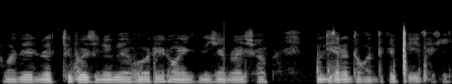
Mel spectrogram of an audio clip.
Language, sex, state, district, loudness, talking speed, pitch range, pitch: Bengali, male, West Bengal, North 24 Parganas, -24 LUFS, 170 wpm, 110-115 Hz, 110 Hz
